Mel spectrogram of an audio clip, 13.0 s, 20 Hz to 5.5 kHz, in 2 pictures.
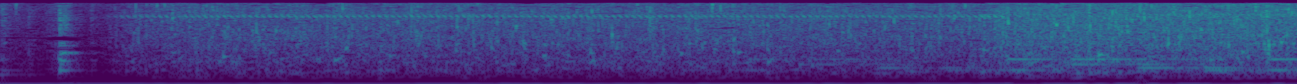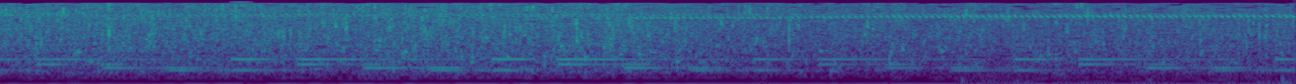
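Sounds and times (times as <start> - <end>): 
stream of flowing water: 0.5 - 12.9
faint sustained tones: 3.3 - 12.9.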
